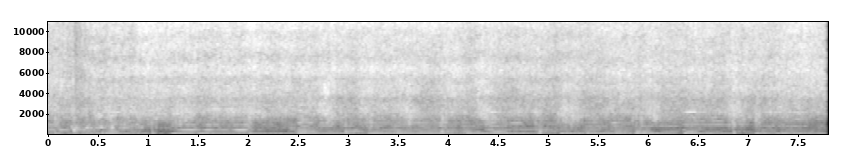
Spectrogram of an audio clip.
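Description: Diced zucchini, yellow squash and freshly added tomatoes sizzling steadily in a hot stainless steel sauté pan over a gas flame. In the second half the pan is lifted and tossed, shaking the vegetables.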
